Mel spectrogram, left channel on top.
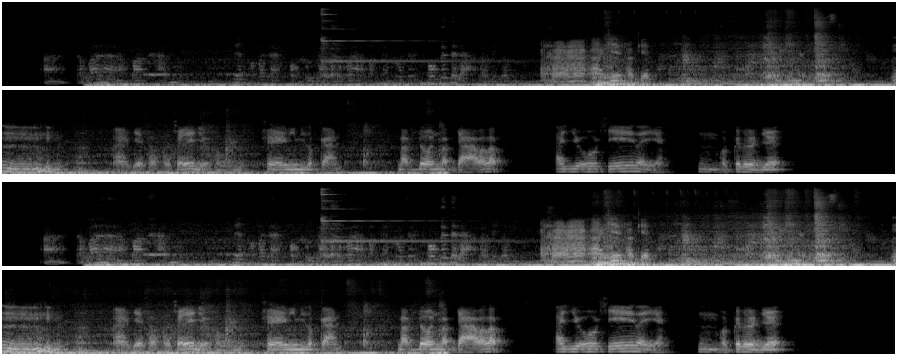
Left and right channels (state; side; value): quieter; left; 5.3 dB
